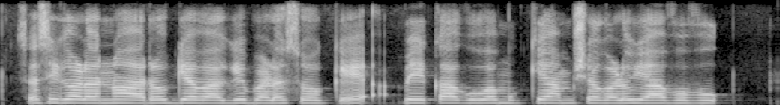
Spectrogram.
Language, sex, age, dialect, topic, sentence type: Kannada, female, 25-30, Central, agriculture, question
